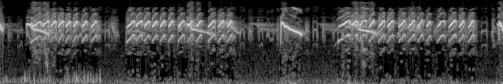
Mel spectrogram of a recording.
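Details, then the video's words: Lure calls of white-eye mixed with sogon, meant to draw birds in: bursts of rapid, high, twittering trills a second or so long, broken by a single steep descending whistle. "SUARA PIKAT BURUNG PLECI DAN SOGON"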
